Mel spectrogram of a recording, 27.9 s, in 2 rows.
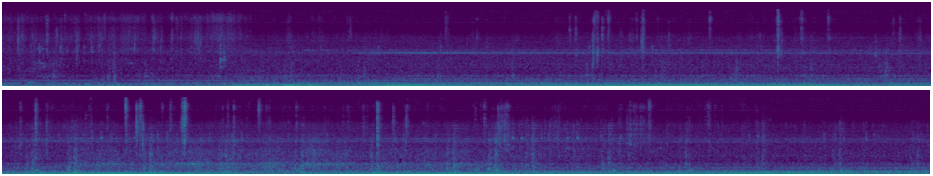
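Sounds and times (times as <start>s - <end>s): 
Dosan Line limited express Nanpu train heavy low rumble: 0.0s - 27.8s.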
